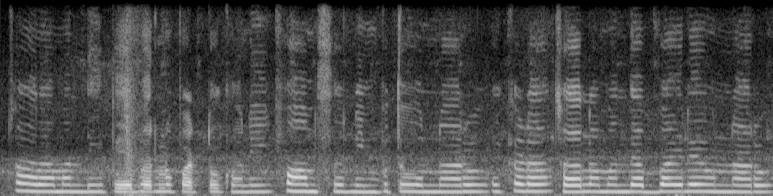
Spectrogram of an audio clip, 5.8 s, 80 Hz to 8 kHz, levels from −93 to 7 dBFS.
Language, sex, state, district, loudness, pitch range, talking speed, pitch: Telugu, female, Telangana, Karimnagar, -16 LUFS, 265-280 Hz, 125 wpm, 275 Hz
